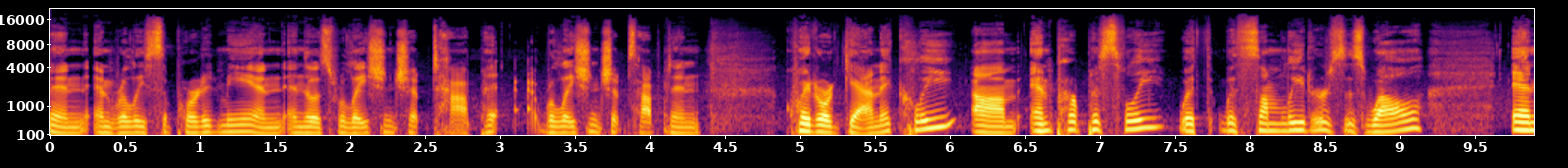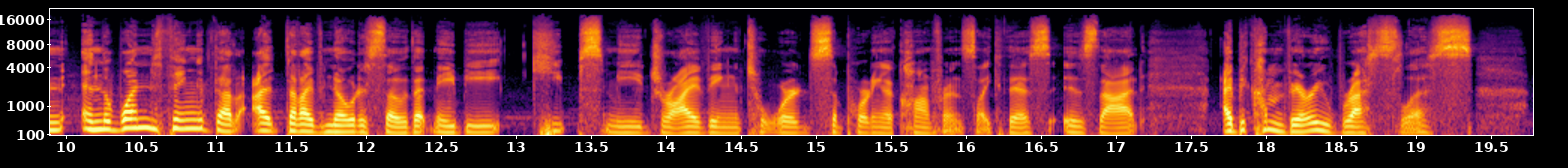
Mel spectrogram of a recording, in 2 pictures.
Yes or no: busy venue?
yes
